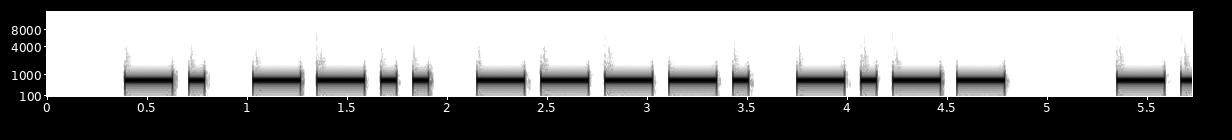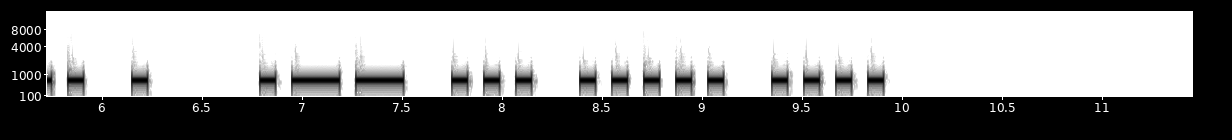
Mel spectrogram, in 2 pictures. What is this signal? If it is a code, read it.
Morse code, heard as a keyed tone, about 15 wpm, 700 Hz. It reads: NZ9Y DE WS5H
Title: USA Callsign DE Callsign - 4 Characters - 15wpm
